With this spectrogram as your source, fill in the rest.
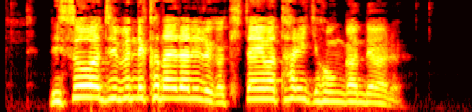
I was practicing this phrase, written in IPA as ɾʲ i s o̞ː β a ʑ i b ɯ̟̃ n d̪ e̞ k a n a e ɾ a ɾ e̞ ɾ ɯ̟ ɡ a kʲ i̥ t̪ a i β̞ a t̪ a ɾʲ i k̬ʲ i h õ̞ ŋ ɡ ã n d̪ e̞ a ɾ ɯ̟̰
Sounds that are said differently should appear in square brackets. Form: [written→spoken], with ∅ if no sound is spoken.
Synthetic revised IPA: ɾʲ i s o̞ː β a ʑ i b ɯ̟̃ n d̪ e̞ k a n a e ɾ a ɾ e̞ ɾ ɯ̟ ɡ a kʲ i̥ t̪ a i β̞ a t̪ a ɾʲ i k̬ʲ i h õ̞ ŋ ɡ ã n d̪ e̞ a ɾ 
